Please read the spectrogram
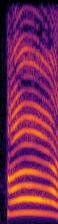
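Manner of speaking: high, loud yelp of fright; retold shriek as the guy lunges; mock startled shriek. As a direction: let out a jumpy little scream. Her own scream, retold.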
